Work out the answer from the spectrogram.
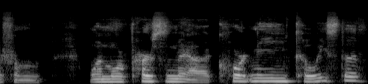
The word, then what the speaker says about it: Kalista: I think we'll hear from one more person, Courtney Kalista. Hope I'm pronouncing that correctly. Did you have it? Close enough. It's Callista.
